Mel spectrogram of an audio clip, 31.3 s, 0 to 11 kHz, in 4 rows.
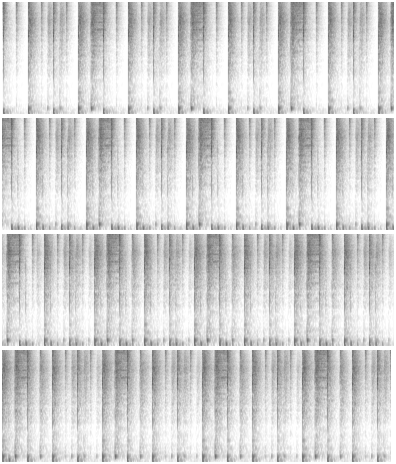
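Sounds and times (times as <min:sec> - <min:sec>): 
drums with delay effect: 0:00.0 - 0:31.2.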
